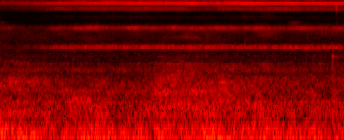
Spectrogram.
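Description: Quiet background: a low hum and hiss with faint, steady high-pitched tones.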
